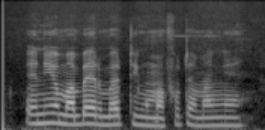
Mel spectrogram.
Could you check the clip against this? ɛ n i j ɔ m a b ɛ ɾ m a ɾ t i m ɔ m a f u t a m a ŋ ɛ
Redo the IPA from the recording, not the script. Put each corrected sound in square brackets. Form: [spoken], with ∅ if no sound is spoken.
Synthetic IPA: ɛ n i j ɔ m a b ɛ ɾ m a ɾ t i [ŋ] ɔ m a f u t a m a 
